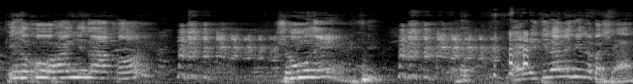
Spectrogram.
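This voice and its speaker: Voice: high voice, steady tone, a little slow, fairly bright tone. A Filipino ventriloquist hosting a children's puppet show with playful live banter. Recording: echoey venue with crowd noise.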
